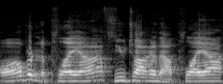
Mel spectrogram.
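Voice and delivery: ordinary talk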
